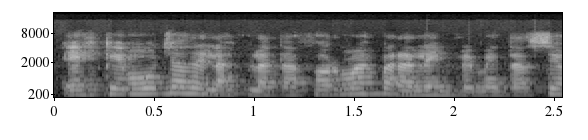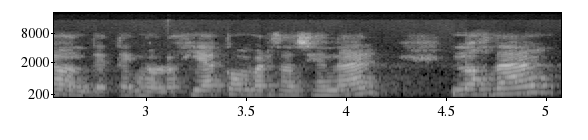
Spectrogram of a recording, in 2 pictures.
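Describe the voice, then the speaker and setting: A woman from Venezuela with a Venezuelan Spanish accent, explaining calmly as a conference panelist and pausing often on fillers. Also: mid-range voice. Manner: explanatory, with frequent filler pauses.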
